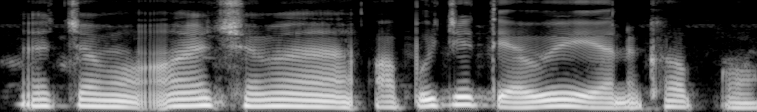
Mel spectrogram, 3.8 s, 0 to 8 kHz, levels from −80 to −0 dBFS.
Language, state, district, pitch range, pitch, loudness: Idu Mishmi, Arunachal Pradesh, Lower Dibang Valley, 145-175 Hz, 160 Hz, -12 LUFS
